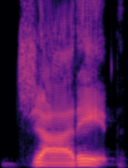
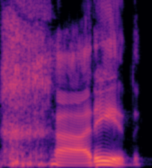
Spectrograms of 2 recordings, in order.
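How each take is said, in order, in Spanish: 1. Empieza con un sonido j como en inglés. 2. Empieza con un sonido parecido a una h gutural. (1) "en hebreo es Jared, así como la J se pronuncia en inglés" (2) "Aquí en español le ponen Jared con J"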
